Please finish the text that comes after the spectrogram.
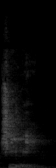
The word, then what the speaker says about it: Qilin: The Chinese pronunciation is more like Qilin.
